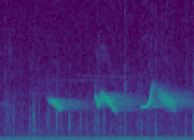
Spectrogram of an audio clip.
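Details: Scarlet Tanager song from an earlier, clearer encounter: three short, hoarse, burry phrases, each slurring up and down at high pitch, delivered in quick succession over faint background hiss.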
